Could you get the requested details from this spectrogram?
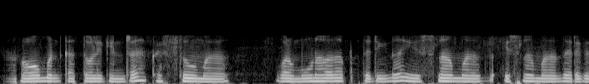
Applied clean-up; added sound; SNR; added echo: neural separator model SepFormer WHAM!.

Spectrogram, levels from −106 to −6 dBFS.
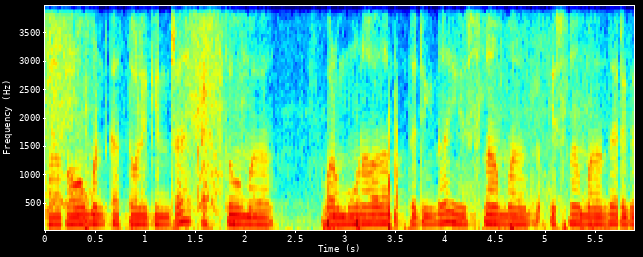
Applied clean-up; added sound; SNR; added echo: none; Zipper (clothing); 18 dB; none.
